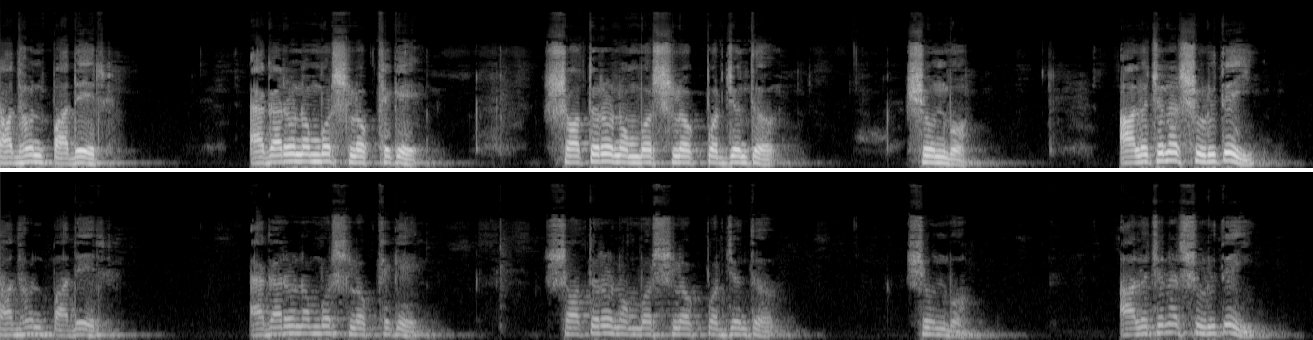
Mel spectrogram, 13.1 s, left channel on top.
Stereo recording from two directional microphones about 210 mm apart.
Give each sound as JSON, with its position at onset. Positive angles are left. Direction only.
{"t": 0.0, "sound": "a man's voice", "side_deg": 35}
{"t": 2.4, "sound": "a man's voice", "side_deg": 30}
{"t": 5.4, "sound": "a man's voice", "side_deg": 35}
{"t": 9.0, "sound": "a man's voice", "side_deg": 30}
{"t": 11.1, "sound": "a man's voice", "side_deg": 30}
